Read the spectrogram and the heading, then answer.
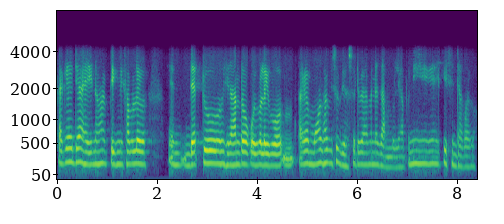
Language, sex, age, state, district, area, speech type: Assamese, female, 60+, Assam, Dhemaji, rural, conversation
